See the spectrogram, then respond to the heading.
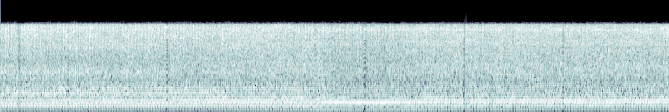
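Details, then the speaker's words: Neglected mower, no air filter or cover; the engine holds fast idle with a slightly uneven beat and a brief dip, still rough; low idle wasn't enough, cause unconfirmed. "Running. It's rough. Very rough. That was on high idle. Low idle wasn't enough."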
